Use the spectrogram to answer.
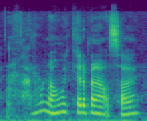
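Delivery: whispered joke; hushed, breathy aside; whispering. Real, not acted. Joking aside to cohost.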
